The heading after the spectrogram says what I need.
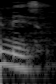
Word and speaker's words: maison: trouver le E de maison? Oui, génial. Allez, vous faites la deuxième syllabe. Zon, z, du coup. Oh ben ça y est, on a compris maintenant. Le z, je mets la lettre S.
